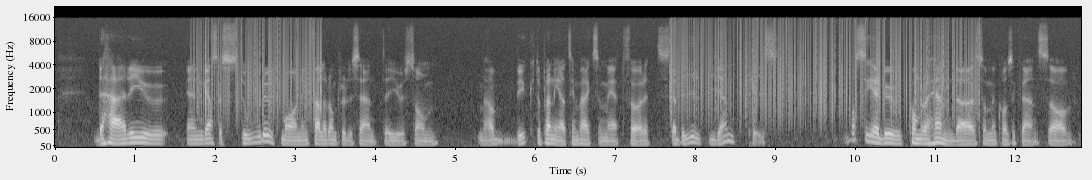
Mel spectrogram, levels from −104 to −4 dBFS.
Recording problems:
crackling; loud; from 1.5 to 3.5 s and from 7.5 to 12 s; 2 dB below the speech
hiss; noticeable; throughout; 20 dB below the speech

